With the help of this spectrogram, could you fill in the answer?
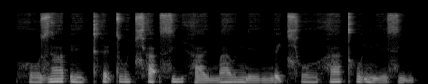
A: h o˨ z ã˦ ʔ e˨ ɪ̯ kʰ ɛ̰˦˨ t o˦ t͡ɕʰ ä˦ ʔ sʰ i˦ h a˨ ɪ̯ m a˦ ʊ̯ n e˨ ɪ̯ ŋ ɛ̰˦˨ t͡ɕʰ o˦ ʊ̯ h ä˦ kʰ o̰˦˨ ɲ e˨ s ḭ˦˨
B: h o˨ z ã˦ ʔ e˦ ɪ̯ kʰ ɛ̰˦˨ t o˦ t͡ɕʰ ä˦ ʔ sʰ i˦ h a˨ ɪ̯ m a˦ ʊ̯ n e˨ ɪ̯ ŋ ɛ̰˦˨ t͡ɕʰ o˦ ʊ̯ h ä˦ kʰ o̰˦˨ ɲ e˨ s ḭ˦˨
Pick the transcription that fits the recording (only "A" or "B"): A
